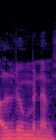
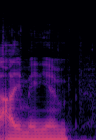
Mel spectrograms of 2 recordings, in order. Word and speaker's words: aluminium: It's people in the UK call it aluminium. Some people else call it aluminum.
